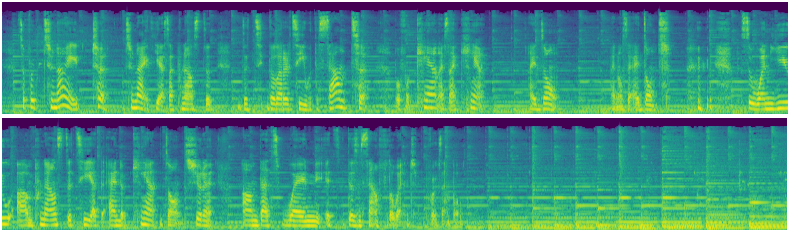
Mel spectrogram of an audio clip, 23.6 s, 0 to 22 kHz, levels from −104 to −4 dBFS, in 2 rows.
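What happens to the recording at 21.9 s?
Nothing goes wrong at 21.9 s; the audio plays through intact at that point, with no dropout, click, glitch or other fault.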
